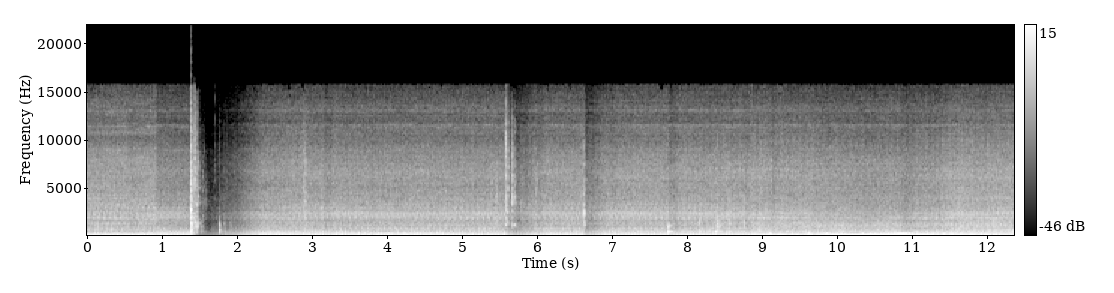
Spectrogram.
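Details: Car just back on the road after a cooling system bleed and a replaced control valve: an idle drone that sags and dips, with the speed wandering up and down. The replacement valve changed nothing, and the unsteady idle and bogging have an unknown cause.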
